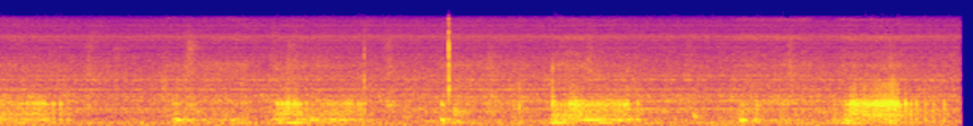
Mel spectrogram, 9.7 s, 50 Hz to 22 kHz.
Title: 20071222 snoring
